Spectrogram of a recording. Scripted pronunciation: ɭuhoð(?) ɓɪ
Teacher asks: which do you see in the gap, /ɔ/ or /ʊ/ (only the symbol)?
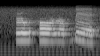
ʊ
